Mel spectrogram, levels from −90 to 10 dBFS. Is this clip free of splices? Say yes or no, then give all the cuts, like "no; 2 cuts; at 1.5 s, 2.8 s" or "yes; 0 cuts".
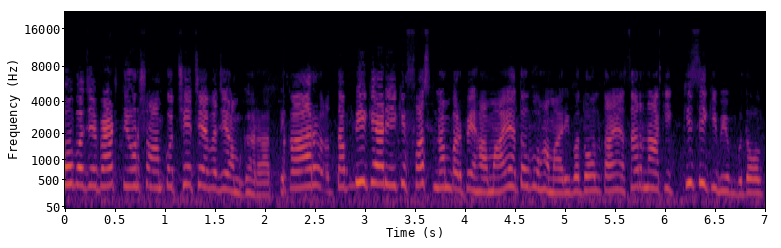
no; 1 cut; at 2.2 s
